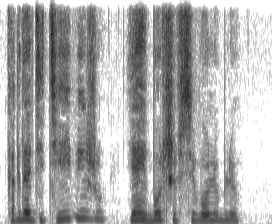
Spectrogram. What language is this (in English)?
Russian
